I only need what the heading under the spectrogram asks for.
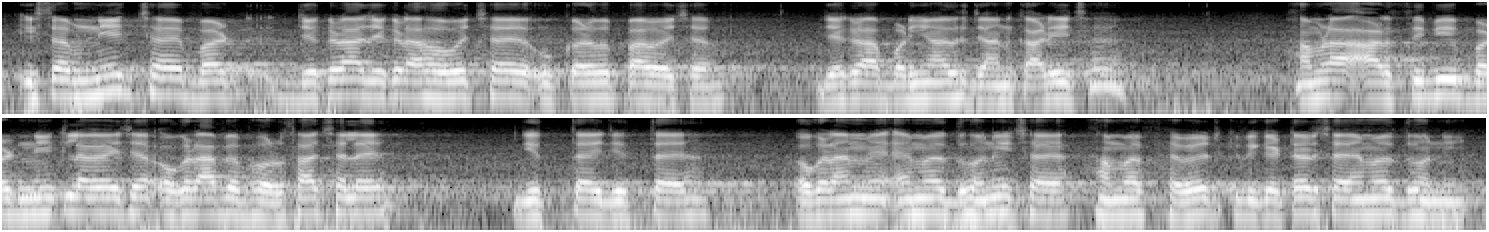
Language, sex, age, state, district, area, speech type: Maithili, male, 18-30, Bihar, Purnia, urban, spontaneous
